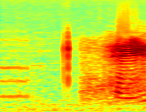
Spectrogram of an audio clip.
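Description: A phone dialing out: a brief electronic chirp, then a steady tone swells in and holds, heard up close over a quiet low rumble with no one talking.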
